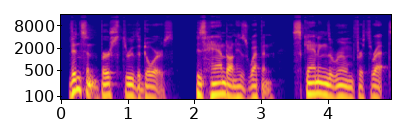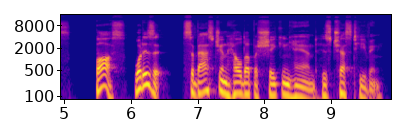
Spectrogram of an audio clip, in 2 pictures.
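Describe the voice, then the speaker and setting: A male storyteller delivers scripted dramatic narration. His voice sits on the low side. The recording is dry, with hardly any room sound. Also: a little mellow, dry recording.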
